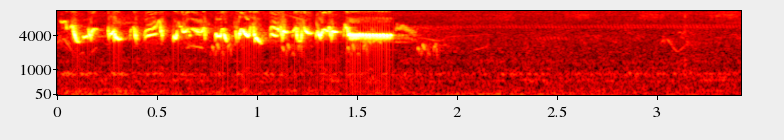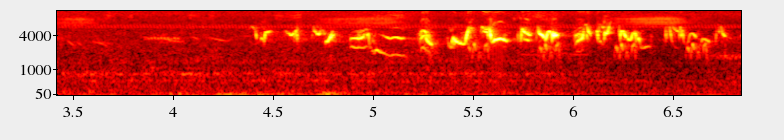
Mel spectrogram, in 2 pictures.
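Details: A Woodland Kingfisher calling in summer at Welgevonden, near red hartebeest, gives a fast, high, rattling trill that ends on a drawn-out note, then a second jumbled burst after a short pause.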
